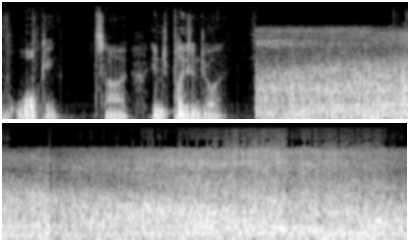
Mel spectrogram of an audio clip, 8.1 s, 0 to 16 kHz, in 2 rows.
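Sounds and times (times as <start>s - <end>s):
speech: 0.2s - 4.8s
loud steady rumble and hiss of busy road: 2.6s - 8.1s
truck roaring past on a busy road: 2.6s - 8.1s.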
